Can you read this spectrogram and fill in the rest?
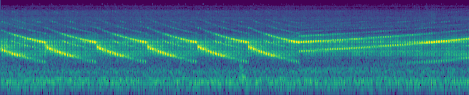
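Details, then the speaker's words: Truck with battery drained by lights left on overnight: loud falling siren sweeps about once a second then a steady wail; the alarm is the only thing still working before jump start. "there see there it goes again that's all she's doing nothing battery's [ __ ] and there she goes again as you can hear this [ __ ] is"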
